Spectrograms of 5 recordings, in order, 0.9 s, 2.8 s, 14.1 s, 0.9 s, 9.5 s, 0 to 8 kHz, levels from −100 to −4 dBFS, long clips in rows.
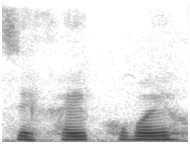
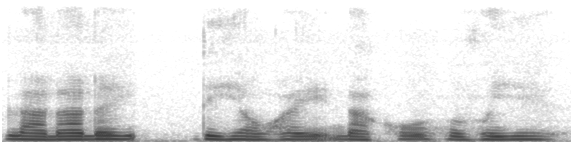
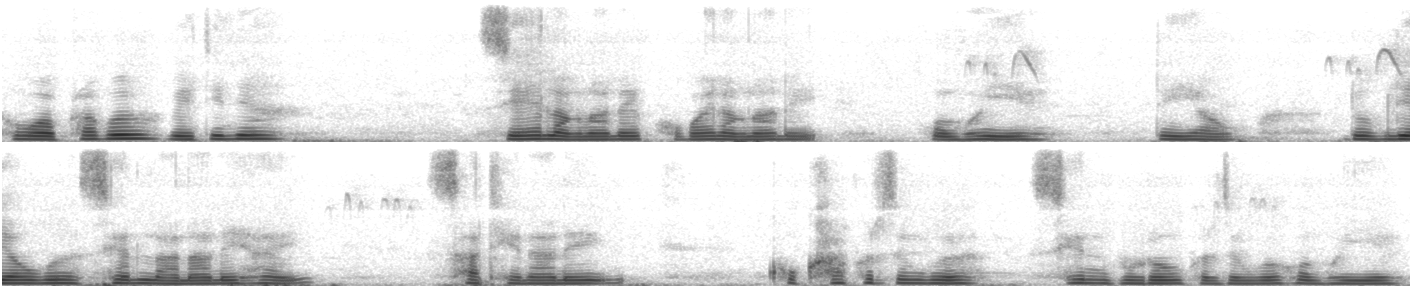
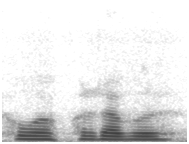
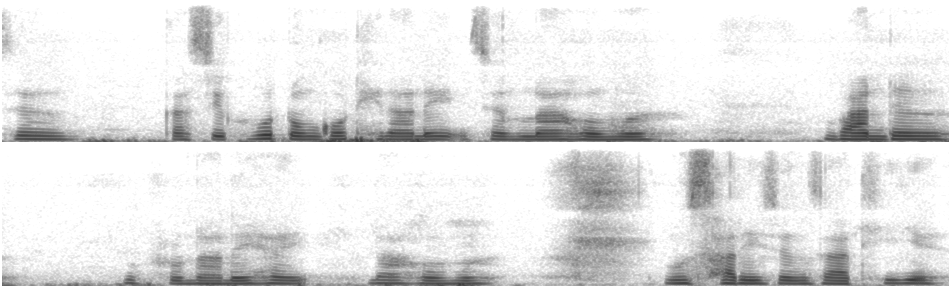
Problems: low volume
